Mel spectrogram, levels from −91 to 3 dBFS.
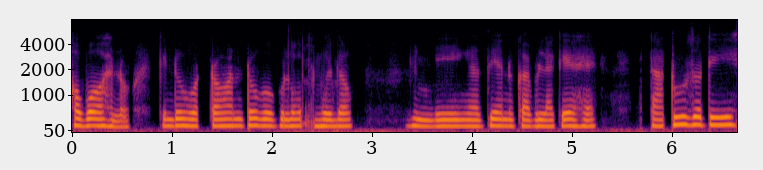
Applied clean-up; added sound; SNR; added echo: neural diffusion model UNIVERSE++.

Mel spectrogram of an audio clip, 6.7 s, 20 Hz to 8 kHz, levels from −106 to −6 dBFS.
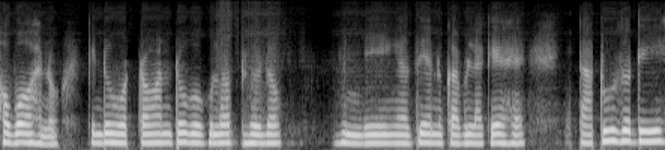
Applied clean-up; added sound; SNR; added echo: neural separator model SepFormer DNS4.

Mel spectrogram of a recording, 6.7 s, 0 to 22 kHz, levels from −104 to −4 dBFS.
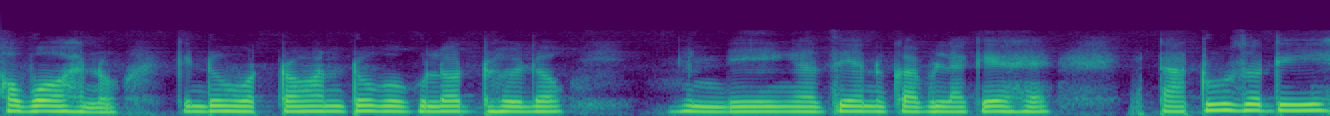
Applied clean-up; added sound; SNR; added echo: none; none; none; none.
